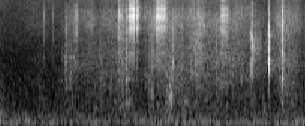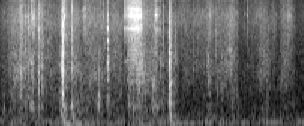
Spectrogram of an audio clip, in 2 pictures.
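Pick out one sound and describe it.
Bedsheets rustle as a man shifts in bed.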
